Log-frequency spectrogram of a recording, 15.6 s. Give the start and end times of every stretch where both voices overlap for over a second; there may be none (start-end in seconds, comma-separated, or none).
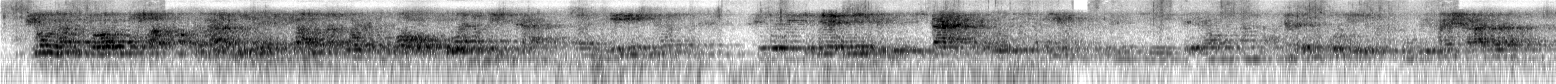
1.9-3.2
